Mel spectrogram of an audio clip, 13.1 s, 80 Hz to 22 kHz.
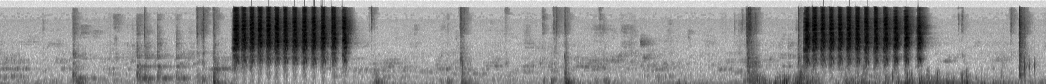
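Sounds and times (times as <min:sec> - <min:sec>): bird harsh rattling call: 0:02.9 - 0:04.4, 0:10.0 - 0:11.6.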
